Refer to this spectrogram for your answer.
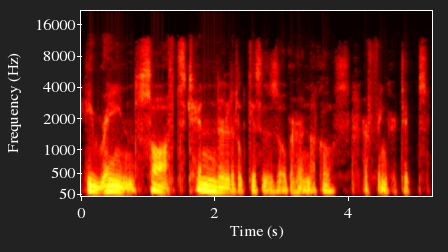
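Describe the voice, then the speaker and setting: A man's voice: lowish voice, slow pace, creaky, mellow, husky, no room sound. A man narrating fiction as a scripted, dramatic audiobook reading.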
